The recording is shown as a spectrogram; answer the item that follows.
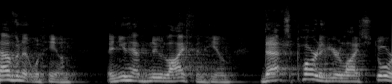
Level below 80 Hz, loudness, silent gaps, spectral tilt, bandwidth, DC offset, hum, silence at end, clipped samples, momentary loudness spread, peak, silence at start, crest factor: -78 dBFS; -30 LUFS; none; -6 dB/octave; 16.5 kHz; under 0.1%; none; 0 s; under 0.1%; 11 LU; -12 dBFS; 0 s; 18 dB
